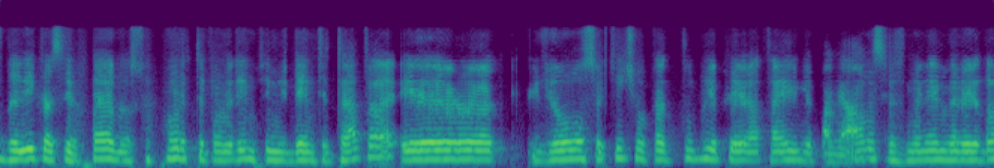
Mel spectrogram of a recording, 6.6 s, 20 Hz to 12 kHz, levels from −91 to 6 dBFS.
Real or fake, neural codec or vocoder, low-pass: fake; codec, 16 kHz, 1 kbps, FreqCodec, smaller model; 7.2 kHz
